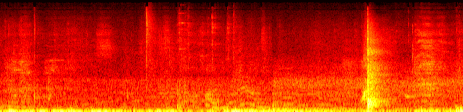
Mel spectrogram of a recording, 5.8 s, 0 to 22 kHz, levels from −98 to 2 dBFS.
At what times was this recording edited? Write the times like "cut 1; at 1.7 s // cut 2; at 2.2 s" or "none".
none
